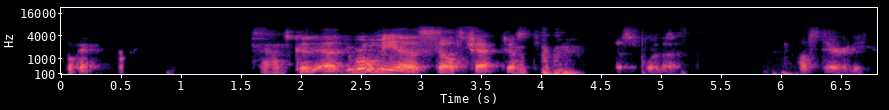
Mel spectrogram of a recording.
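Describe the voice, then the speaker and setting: A man's voice: on the low side, huge pitch swings, slow, slight background noise. A man narrating as game master, hesitant and full of ums and restarts. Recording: dull lo-fi audio.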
